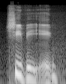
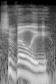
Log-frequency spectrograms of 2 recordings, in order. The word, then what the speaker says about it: Chivilli: We got 1 1/3 inning from Chivilli, which is how you say his name. It's on the pronunciation guide. It's not Chivilli.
